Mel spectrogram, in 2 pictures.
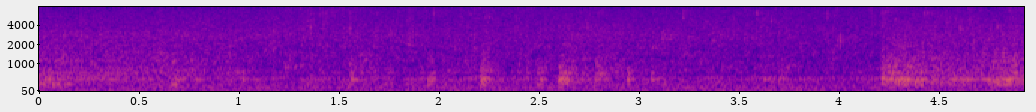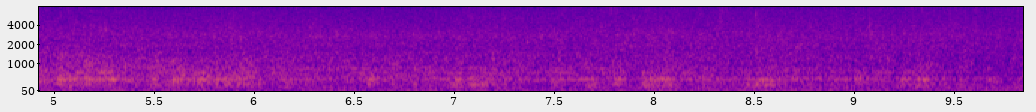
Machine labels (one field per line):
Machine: pump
